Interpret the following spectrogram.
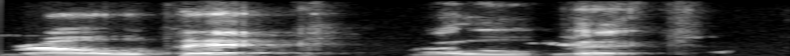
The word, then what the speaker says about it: Raoul Peck: name because I'm about to butcher it Raul Raul Peck thank you very much that's way out here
